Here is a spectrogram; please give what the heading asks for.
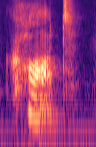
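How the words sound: The vowel is long and rounded, almost w-like. "You can almost hear this long W sound"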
